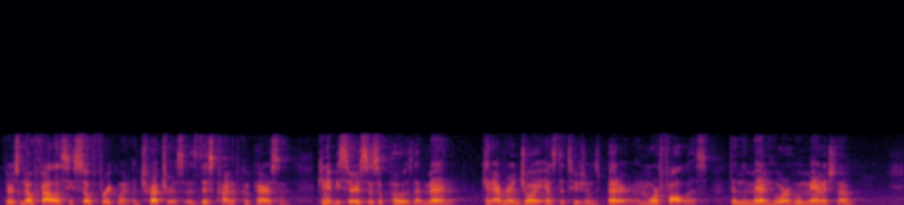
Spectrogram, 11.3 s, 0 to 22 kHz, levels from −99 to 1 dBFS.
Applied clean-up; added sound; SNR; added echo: none; none; none; none.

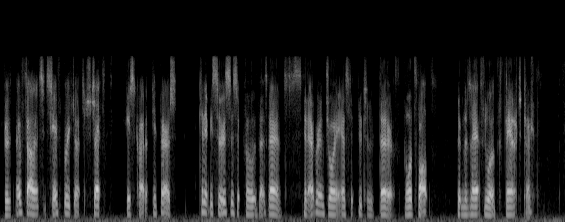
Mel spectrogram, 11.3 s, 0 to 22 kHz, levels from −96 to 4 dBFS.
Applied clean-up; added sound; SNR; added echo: neural diffusion model UNIVERSE++.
